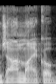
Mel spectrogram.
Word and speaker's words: Jon-Michael: But they settled on Jon-Michael because John is my grandfather's name. – Okay. – Except he spells it J-O-H-N and I spell it J-O-N.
